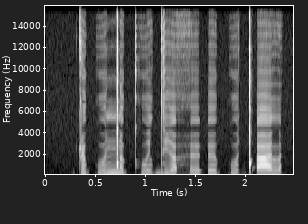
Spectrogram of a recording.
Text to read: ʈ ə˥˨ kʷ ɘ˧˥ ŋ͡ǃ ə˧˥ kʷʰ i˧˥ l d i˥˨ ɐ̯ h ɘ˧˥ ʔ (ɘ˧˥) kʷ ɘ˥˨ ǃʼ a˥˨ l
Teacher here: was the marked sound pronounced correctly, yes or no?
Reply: no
